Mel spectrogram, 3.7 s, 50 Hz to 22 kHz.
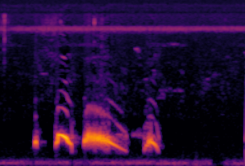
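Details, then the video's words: Spotted dove used as a lure bird, cooing at a rival in the 'kuk 0-1' pattern: short note, bowed coo, drawn-out falling coo, short coo, then a soft note starting again over a light hum. "Suara Tekukur Memanggil Lawan"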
